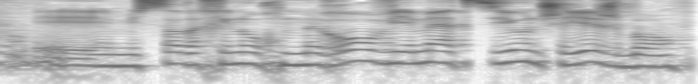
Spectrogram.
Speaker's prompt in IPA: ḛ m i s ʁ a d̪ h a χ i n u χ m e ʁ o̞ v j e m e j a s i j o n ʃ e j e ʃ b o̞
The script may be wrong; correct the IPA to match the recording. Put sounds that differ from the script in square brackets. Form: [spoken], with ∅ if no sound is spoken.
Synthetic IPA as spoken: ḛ m i s ʁ a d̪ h a χ i n u χ m e ʁ o̞ v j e m e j a [t͡s] i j [u] n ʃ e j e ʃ b o̞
